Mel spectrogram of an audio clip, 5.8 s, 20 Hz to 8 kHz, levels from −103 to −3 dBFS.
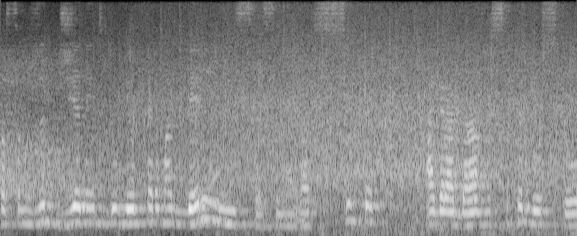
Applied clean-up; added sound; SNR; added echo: none; Cheering; 7 dB; reverberation time 1.2 s.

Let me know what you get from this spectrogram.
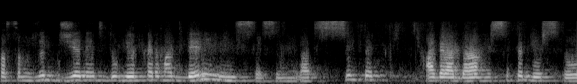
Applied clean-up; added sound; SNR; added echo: neural separator model SepFormer DNS4.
